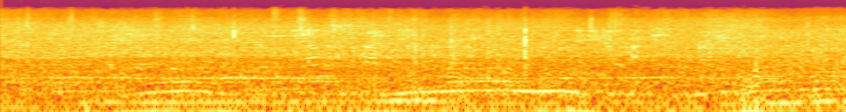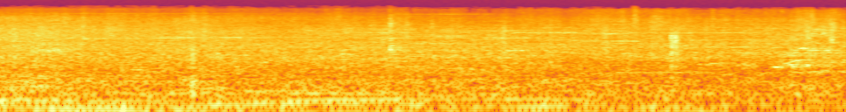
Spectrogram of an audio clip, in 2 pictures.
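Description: City street traffic: car engines running and passing at an intersection, a steady low rumble, with passers-by talking.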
